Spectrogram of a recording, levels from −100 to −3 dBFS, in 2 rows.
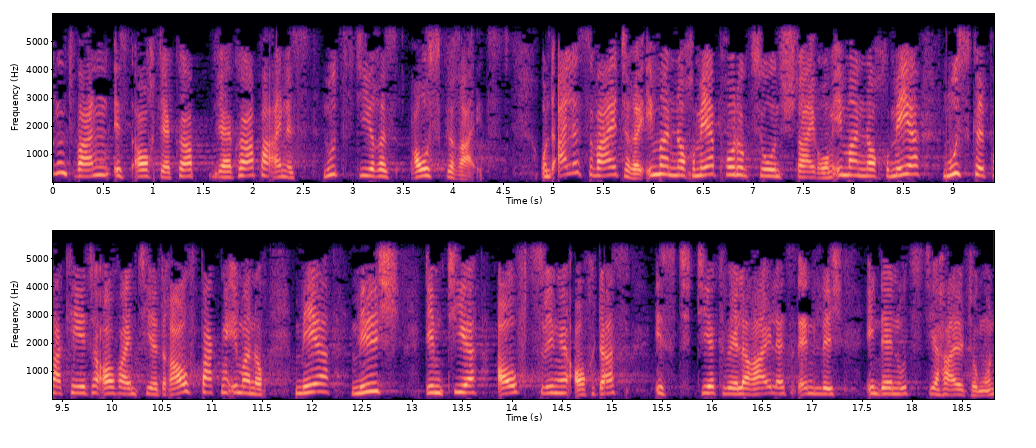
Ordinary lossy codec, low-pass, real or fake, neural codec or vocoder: none; 5.4 kHz; real; none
